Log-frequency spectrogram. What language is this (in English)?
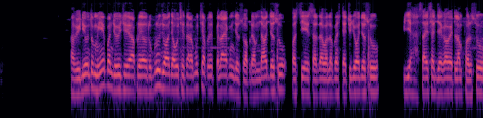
Gujarati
